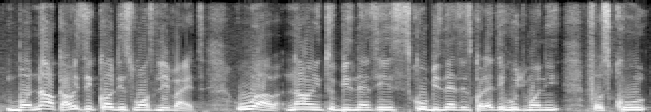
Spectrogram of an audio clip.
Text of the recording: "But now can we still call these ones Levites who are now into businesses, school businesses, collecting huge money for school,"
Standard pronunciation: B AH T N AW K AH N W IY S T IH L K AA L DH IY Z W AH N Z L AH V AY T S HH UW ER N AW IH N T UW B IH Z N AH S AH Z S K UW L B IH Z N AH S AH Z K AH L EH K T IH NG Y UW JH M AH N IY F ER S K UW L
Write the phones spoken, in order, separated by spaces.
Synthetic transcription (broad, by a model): B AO T N AW K AH N W IY S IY K AA L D IY S W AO N S L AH V AY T HH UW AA N AW IH N T UW B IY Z N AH S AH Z S K UW L B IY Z N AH S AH S K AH L EH K T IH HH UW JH M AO N IY F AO S K UW L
